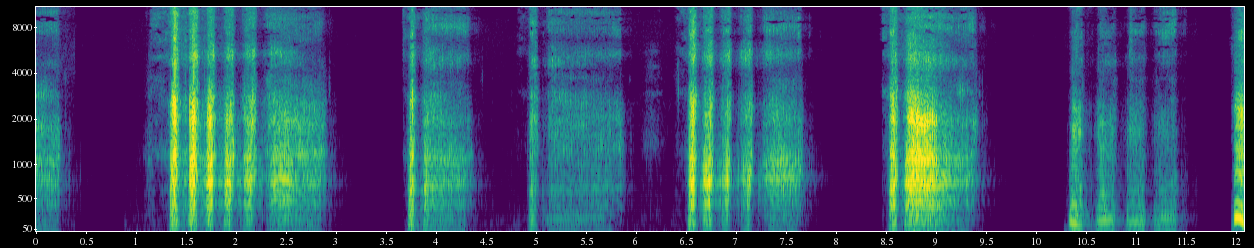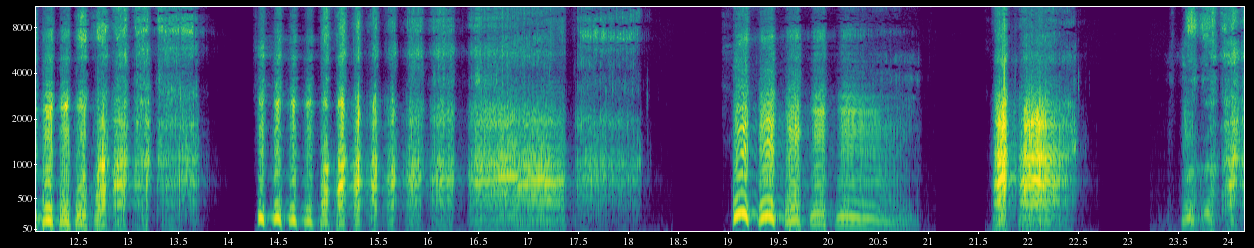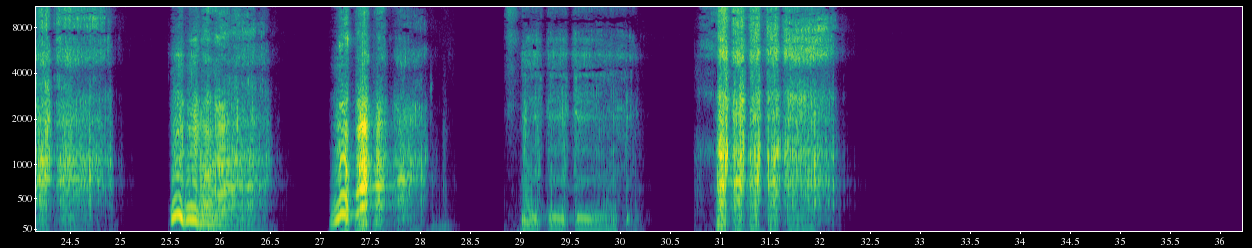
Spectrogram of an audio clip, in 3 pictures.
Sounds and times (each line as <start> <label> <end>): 0.0 Evil Laughs Demonic Echos 0.4
1.2 Evil Laughs Demonic Echos 3.0
3.7 Evil Laughs Demonic Echos 7.8
8.5 Evil Laughs Demonic Echos 9.5
10.3 Evil Laughs Demonic Echos 18.2
19.0 Evil Laughs Demonic Echos 21.0
21.6 Evil Laughs Demonic Echos 22.7
23.4 Evil Laughs Demonic Echos 28.3
28.9 Evil Laughs Demonic Echos 32.4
